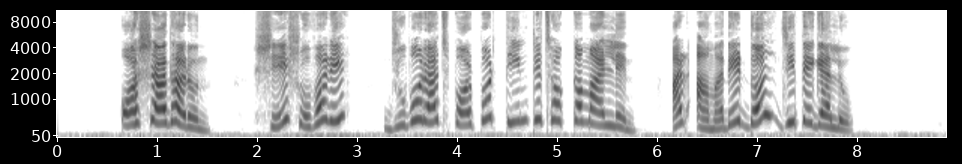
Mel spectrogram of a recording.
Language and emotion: Bengali, surprised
